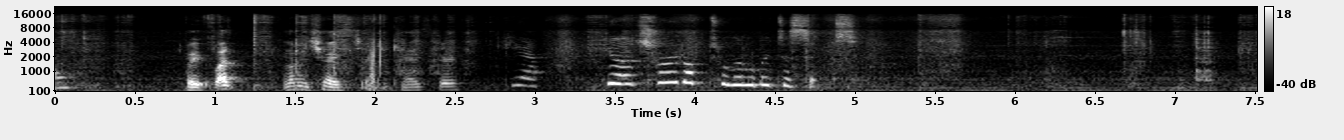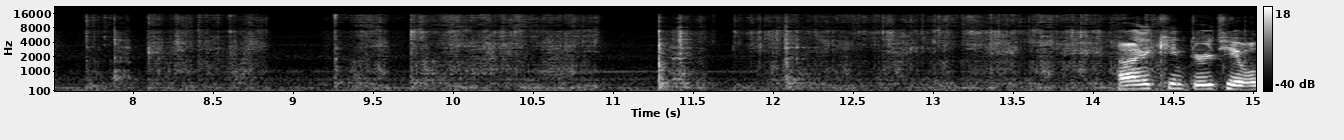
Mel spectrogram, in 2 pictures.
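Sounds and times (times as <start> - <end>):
spoon stirring sugar in pan: 0.0 - 4.0, 4.7 - 15.0.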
